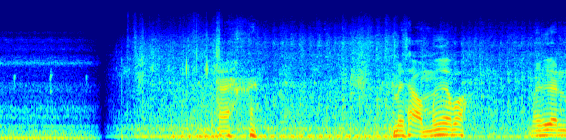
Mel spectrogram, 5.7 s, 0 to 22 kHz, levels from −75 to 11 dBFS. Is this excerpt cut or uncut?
cut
